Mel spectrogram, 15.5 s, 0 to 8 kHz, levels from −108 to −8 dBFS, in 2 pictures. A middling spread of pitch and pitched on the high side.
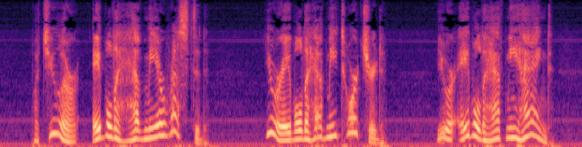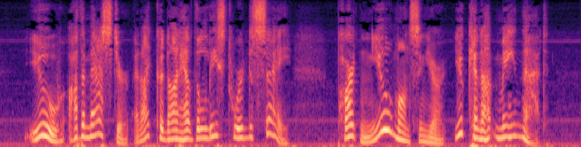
No: wide, 6.7 semitones; high, 195 Hz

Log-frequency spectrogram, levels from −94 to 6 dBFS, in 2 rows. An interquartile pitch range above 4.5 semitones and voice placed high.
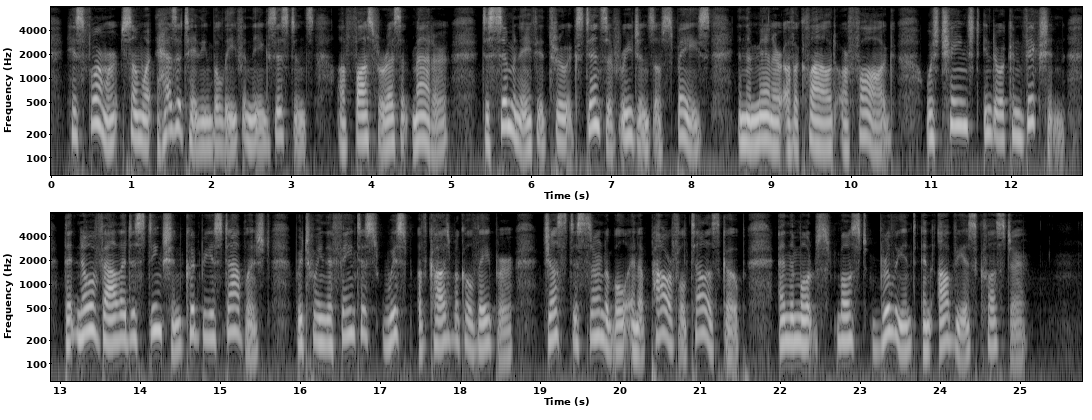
No: average, 5.2 semitones; medium, 175 Hz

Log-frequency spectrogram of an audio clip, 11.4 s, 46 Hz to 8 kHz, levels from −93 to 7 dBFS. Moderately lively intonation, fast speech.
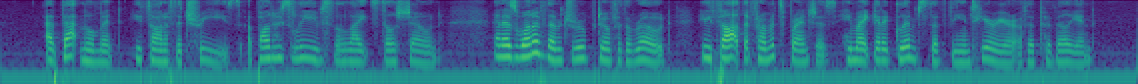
Yes: average, 3.6 semitones; fast, 215 wpm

